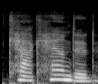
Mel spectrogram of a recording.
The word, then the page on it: cack handed: American English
